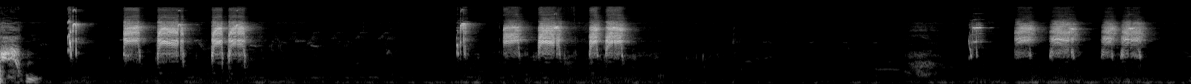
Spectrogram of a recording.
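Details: Competing calls of two black francolins, known as kala teetar: three grating, raspy phrases of three to five clipped notes each, separated by quiet gaps of roughly two to three seconds.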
